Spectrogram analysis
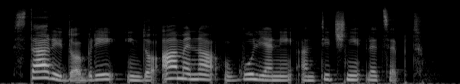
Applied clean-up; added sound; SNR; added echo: neural mask model Resemble Enhance denoiser.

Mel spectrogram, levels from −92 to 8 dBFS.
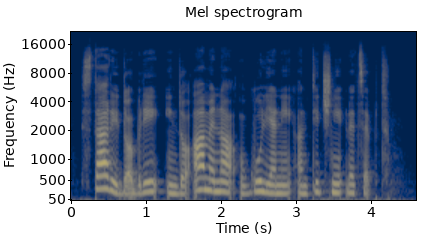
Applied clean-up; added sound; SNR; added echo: none; none; none; none.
